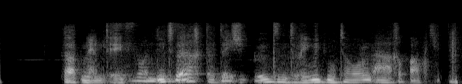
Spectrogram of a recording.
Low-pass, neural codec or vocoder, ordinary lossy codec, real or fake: 7.2 kHz; codec, 16 kHz, 0.5 kbps, X-Codec, HuBERT features, trained on general audio; AAC, 32 kbps; fake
